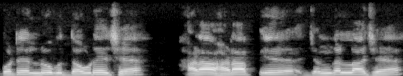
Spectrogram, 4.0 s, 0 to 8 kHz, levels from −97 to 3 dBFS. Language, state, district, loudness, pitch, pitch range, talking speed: Surjapuri, Bihar, Kishanganj, -17 LUFS, 190 Hz, 180-200 Hz, 135 wpm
